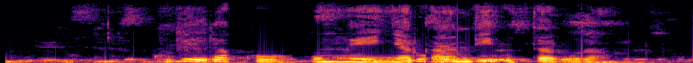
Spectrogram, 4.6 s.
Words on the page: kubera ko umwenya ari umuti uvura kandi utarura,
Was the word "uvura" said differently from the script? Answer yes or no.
yes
